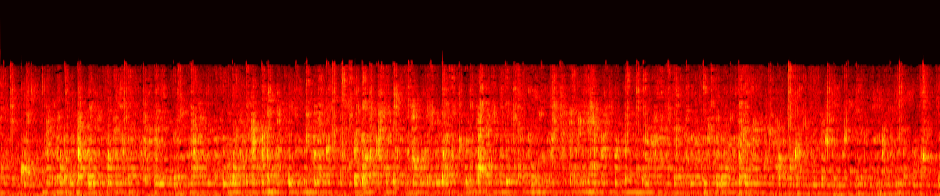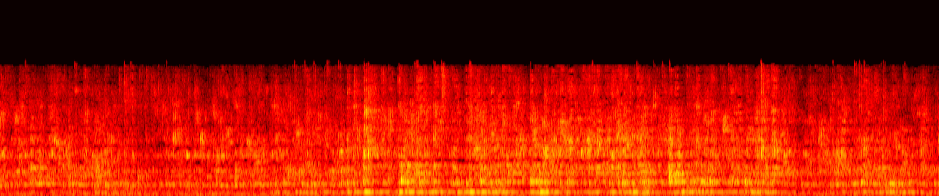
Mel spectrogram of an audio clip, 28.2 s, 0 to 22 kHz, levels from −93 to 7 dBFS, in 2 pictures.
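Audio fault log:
throughout, wrong sample rate: everything drags at one third speed and sits 19 semitones low, which fits 48 kHz audio played back at 16 kHz without conversion.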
